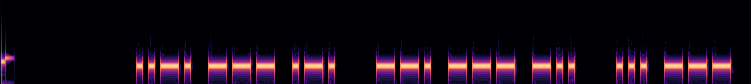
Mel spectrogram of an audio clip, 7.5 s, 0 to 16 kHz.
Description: Morse code, heard as a keyed tone, about 20 wpm, 700 Hz. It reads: FOR GOD SO
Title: Sets of 8 Words - 20wpm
